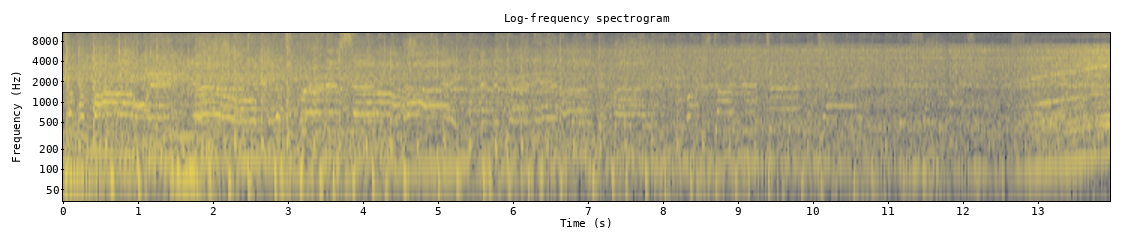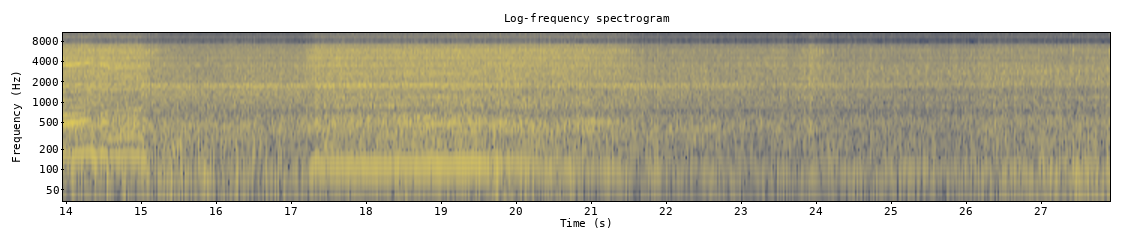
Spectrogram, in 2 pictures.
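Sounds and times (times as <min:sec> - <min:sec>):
motorcycle engine accelerating: 0:00.0 - 0:27.9
wind noise: 0:13.6 - 0:18.6.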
